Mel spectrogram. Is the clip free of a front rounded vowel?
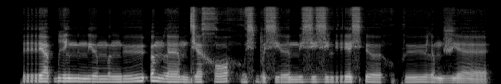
no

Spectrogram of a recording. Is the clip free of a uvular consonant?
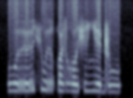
no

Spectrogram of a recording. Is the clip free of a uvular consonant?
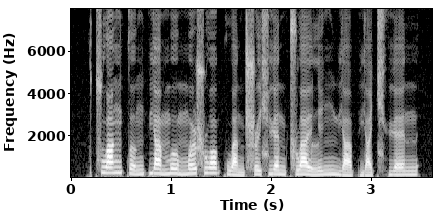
yes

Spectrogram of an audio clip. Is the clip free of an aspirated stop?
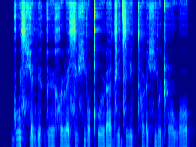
no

